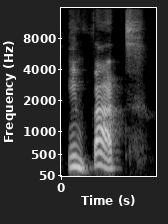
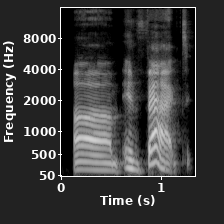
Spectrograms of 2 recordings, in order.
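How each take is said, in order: First: Playful fake Nigerian accent, higher; a quick hammed-up Nigerian accent. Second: Said in the usual way. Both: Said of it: "my fake Nigerian accent".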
